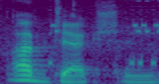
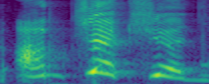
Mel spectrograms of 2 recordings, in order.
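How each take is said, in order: First: The word is said flatly in a monotone. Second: The word is said loudly with strong energy. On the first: It is a weak, half-hearted objection. "No enthusiasm. Just uh, saying it like a normal sentence or like monotone" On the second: It is a forceful, confident objection. "Not a objection"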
